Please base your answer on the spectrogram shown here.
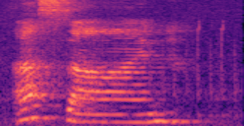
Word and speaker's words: assign: And then we're going to change colours and we'll go to the silent G in these ones. So we've got sign, design, assign, nat, gnome and gnarly.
